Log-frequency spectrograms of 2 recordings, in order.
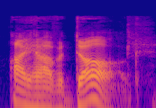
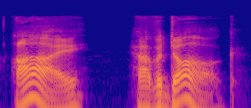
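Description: First: The word 'dog' is stressed. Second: The word 'I' is stressed.

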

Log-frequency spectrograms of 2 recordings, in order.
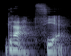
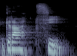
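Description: First: The word ends with two distinct vowel sounds. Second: The word ends with a single vowel sound. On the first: The speaker calls it right. "you have to pronounce the two vowel sounds" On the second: The speaker calls it wrong. "people say grazie with just one vowel sound at the end"

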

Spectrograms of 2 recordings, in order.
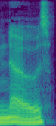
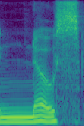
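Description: First: The final sound is a buzzing Z. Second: The final sound is a hissing S. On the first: "instead of a Z sound" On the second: "pronounce the S at the ends of words or in the middle of words as a S"

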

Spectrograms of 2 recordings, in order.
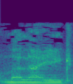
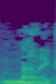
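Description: First: The stress is on the second syllable. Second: The stress is on the first syllable. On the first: The speaker calls it wrong. "not Malaig" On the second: The speaker calls it right. "generally it's the first syllable, like Malig"

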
